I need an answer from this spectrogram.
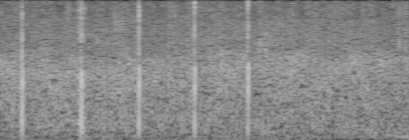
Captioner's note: applause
